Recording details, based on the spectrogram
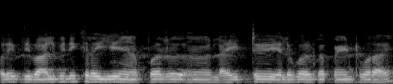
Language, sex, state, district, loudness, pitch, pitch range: Hindi, male, Uttar Pradesh, Ghazipur, -22 LUFS, 115 Hz, 115-125 Hz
